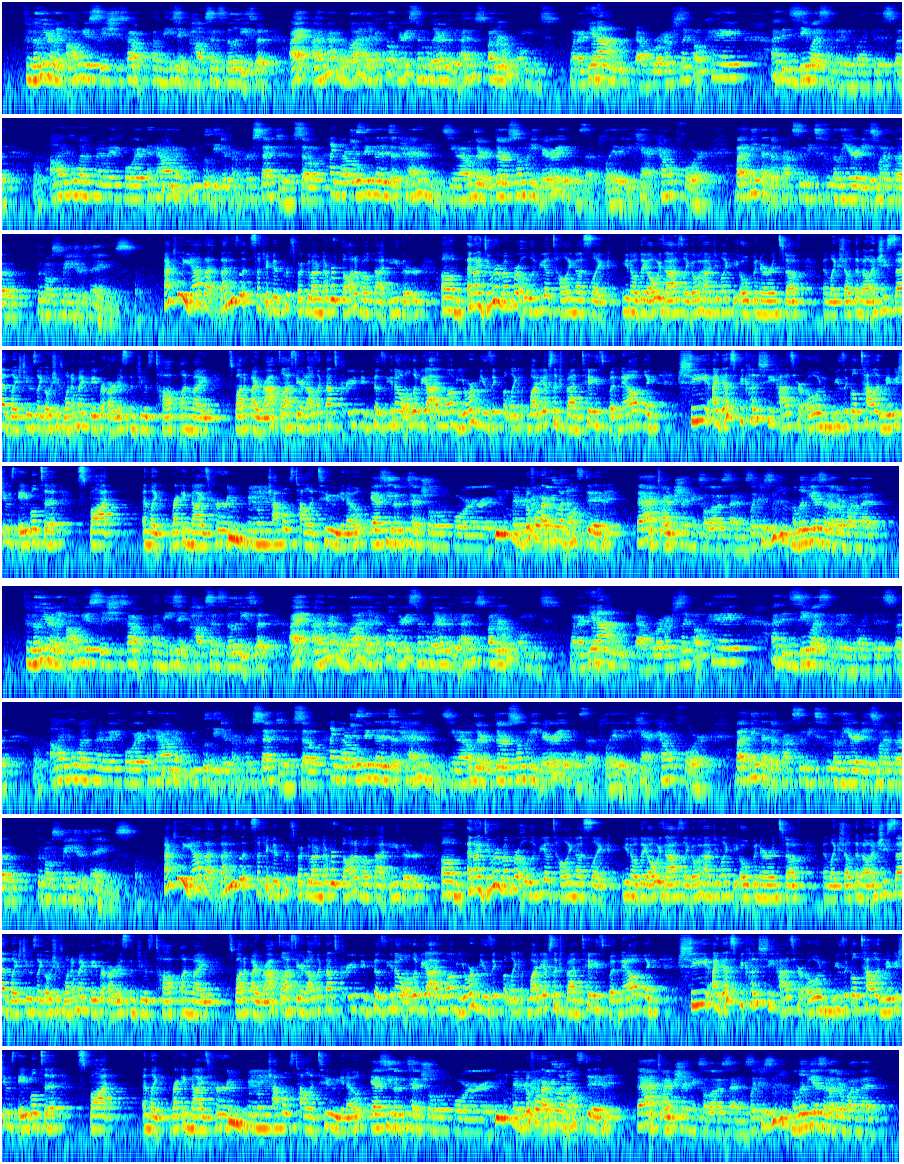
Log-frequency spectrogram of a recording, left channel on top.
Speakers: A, on the left (about 90°); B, on the left (about 20°).
A: familiar. Like obviously she's got amazing pop sensibilities, but I I'm not gonna lie, like I felt very similarly. I was underwhelmed
B: Oh.
A: when I first
B: Yeah.
A: heard Chaperone. I was just like, okay, I
B: Mhm.
A: could see why somebody would like this, but would I go out of my way for it? And now
B: Mhm.
A: I have a completely
B: <laughs>
A: different perspective. So
B: I know.
A: I just think that it depends, you know. There there are so many variables at play that you can't account for. But I think that the proximity to familiarity is one of the the most major things.
B: Actually, yeah, that that is a, such a good perspective. I've never thought about that either. Um, and I do remember Olivia telling us like, you know, they always ask like, "Oh, how'd you like the opener and stuff?" and like shout them out. And she said like she was like, "Oh, she's one of my favorite artists and she was top on my Spotify Wrapped last year." And I was like, "That's crazy because, you know, Olivia, I love your music, but like why do you have such bad taste?" But now I'm like, she, I guess because she has her own musical talent, maybe she was able to spot and like recognize her
A: hmm
B: like Chapel's talent too, you know,
A: Yeah, see the potential before
B: <laughs>
A: everybody
B: before
A: else
B: everyone
A: was able
B: else
A: to
B: did,
A: see it. That
B: which
A: actually
B: like
A: makes a lot of sense. Like, because
B: mhm,
A: Olivia is another one that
